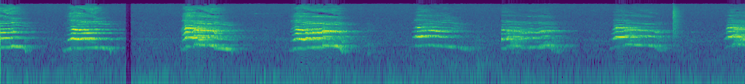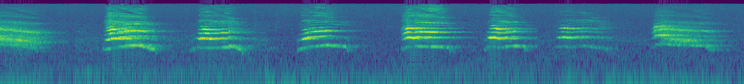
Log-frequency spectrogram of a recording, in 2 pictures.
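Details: Male cat calling a female in a mating call: a steady series of harmonic meows, each rising then falling in an arch, repeated roughly every one and a half seconds in a quiet indoor room.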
